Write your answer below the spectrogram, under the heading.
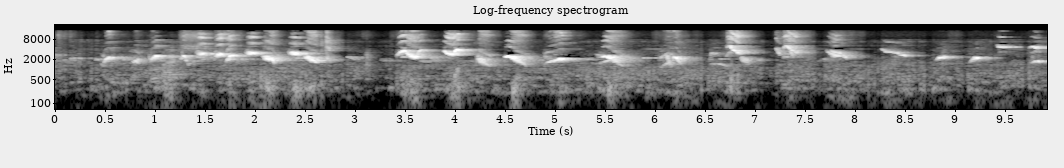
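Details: Caged greater green leafbird singing loudly while tested at the bottom of the cage: rapid series of clear whistled and chirpy notes, many slurred downward, delivered in quick varied phrases with a brief pause near three seconds.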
